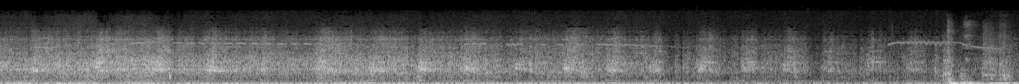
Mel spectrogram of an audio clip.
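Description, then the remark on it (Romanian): A shrill, trilling station whistle sounds over the steady rumble and clatter of a train pulling out, with a brief higher whistle blast near the end. “Ia că pornește și trilul.”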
